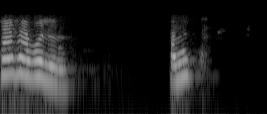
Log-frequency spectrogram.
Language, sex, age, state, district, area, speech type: Bengali, female, 30-45, West Bengal, Birbhum, urban, conversation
